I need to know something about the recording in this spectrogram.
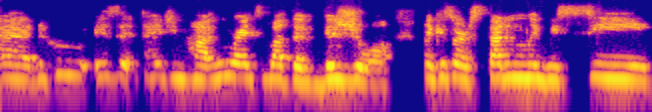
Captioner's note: speaking in Mandarin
